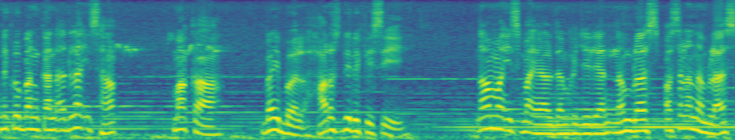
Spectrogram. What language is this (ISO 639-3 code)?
ind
